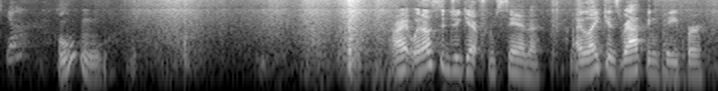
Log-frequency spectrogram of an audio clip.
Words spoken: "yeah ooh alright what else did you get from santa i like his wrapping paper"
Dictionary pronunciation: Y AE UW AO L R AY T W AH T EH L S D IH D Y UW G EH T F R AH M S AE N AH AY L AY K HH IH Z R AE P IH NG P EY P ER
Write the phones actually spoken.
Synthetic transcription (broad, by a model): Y UW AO R AY T W AH T EH L S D IH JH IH G EH T F R AH M S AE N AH AY L AY K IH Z R AE P IH NG P EY P ER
